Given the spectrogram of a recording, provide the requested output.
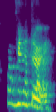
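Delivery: sheepish laughing request; laughing plea. Retold or imitated. Nervous newcomer begging director for replay, laughing. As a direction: ask again through a laugh. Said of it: "Sí, por favor".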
